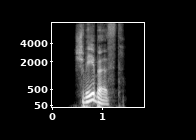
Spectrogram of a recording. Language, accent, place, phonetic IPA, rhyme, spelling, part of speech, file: German, Germany, Berlin, [ˈʃveːbəst], -eːbəst, schwebest, verb, De-schwebest.ogg
- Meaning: second-person singular subjunctive I of schweben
